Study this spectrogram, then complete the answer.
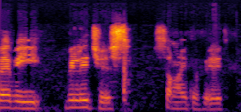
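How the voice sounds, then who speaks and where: A woman with a Dutch accent speaks in a dark, mellow tone. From Netherlands. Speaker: restorative justice practitioner and prison support worker. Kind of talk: interview.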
